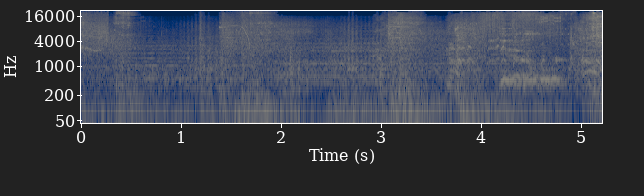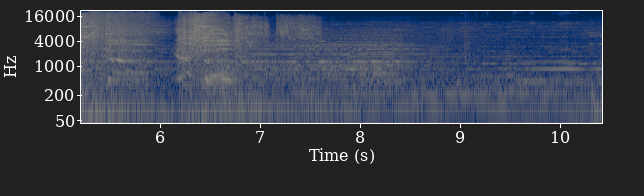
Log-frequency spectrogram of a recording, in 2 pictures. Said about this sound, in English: The sword makes a noise.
